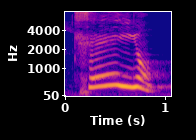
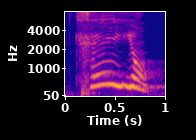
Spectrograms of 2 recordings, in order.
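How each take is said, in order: First: The first syllable sounds like 'cré'. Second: The first syllable sounds like 'cré'.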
